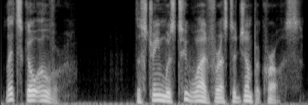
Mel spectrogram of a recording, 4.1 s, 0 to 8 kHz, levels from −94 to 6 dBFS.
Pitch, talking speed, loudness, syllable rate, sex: 120 Hz, 190 wpm, -18 LUFS, 5.2 syllables/s, male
